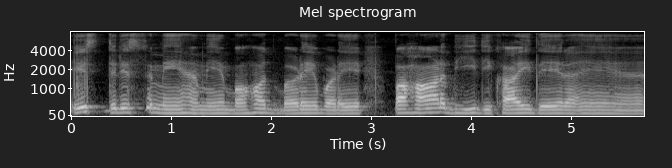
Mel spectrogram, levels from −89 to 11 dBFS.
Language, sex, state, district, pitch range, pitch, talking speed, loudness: Hindi, male, Jharkhand, Palamu, 120-140 Hz, 125 Hz, 135 wpm, -19 LUFS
